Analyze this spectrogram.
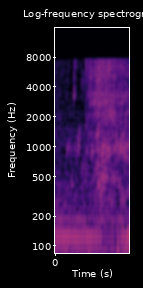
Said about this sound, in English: Perhaps you can hear the sounds of water. And those are small little waves from a beautiful body of water called Lago de Atitlan. Or for you gringos out there, Lake Atitlan.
